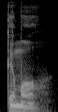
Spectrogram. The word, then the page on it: twmo: apatani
